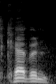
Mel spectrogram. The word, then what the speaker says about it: Kevan: you when no it's it's Kevin whether it's spelled with an i or spelled with an A but mine is actually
